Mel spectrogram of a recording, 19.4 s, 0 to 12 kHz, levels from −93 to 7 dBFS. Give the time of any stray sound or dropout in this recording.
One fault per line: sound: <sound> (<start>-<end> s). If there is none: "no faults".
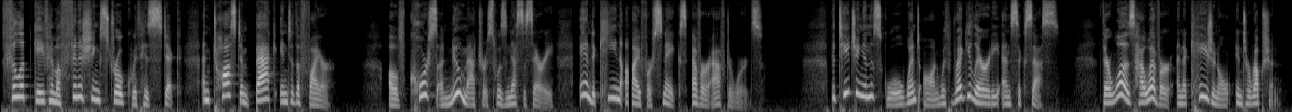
sound: dropout (9.4-9.5 s)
